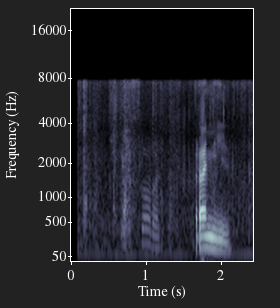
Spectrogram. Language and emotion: Russian, neutral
